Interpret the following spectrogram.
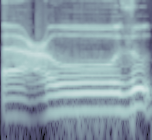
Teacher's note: اعوذ تھوڑا سا لمبا کر کے کیونکہ واو مدہ ہے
